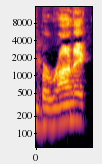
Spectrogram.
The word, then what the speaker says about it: Baronic: So I did a little bit of thinking and I thought my last name Baronic rhymes with bionic.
